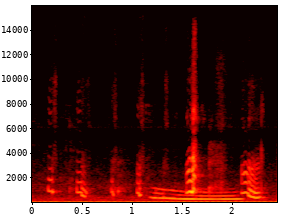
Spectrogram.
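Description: A Japanese Chin puppy makes a string of short whiny yelps and low growly whimpers, close up, rising into a drawn-out whine near the end.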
